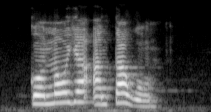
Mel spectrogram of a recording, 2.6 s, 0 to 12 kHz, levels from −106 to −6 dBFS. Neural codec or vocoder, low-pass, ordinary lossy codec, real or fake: none; 7.2 kHz; Opus, 24 kbps; real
